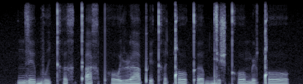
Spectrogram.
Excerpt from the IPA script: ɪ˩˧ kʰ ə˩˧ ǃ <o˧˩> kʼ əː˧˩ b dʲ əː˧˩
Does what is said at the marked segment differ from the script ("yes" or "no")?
yes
